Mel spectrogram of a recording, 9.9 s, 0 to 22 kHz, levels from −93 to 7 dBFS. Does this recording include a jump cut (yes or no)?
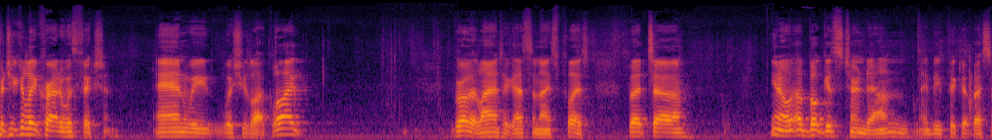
no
